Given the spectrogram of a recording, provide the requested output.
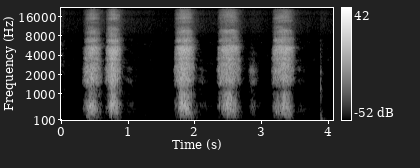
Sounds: Sniff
